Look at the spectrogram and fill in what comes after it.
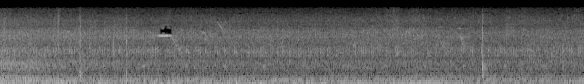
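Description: A vehicle engine idling steadily, with a low even hum.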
